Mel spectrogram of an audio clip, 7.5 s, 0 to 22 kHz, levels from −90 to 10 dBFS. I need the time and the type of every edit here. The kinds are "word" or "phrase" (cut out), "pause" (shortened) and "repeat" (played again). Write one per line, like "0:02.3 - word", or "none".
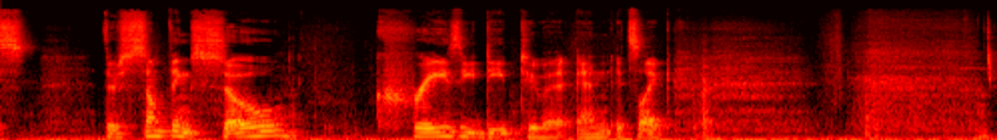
none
